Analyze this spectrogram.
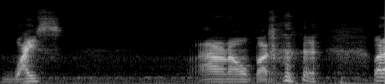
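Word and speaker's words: Weiss: wrong all this time I always said vice but apparently it's wice I don't know but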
